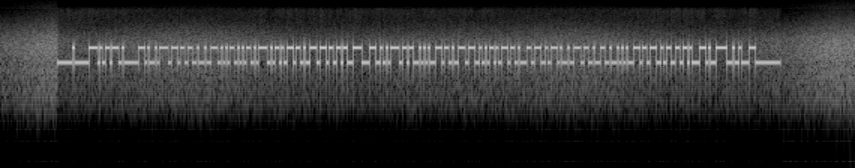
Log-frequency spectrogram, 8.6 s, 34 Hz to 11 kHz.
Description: RTTY (45.45 baud, 850 Hz shift), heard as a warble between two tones, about 1700 Hz centre, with radio static. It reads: HE PASSED A LONELY AND UNHAPPY NIGHT.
